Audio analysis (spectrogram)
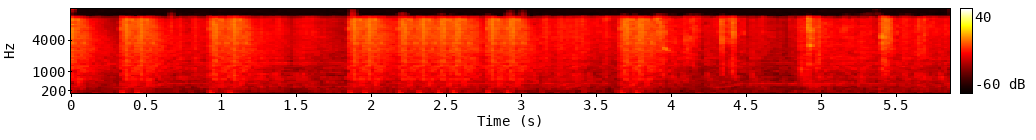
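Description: Gunfire from the video game Delta Force Black Hawk Down during a Team Sabre mission on Kharg Island, with rapid bursts of automatic shots in clusters, loud and continuous over a dense battle background.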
